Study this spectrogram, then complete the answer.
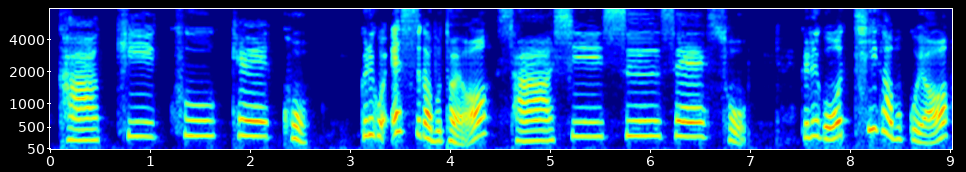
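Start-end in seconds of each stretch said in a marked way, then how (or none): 0.1-2.6 very slow, evenly spaced kana drill; chant-like slow row recital; syllable-by-syllable recitation. Shown as a demonstration. Teacher models the ka row. 4.5-7.0 very slow, evenly spaced kana drill; chant-like slow row recital; syllable-by-syllable recitation. Shown as a demonstration. Teacher models the sa row.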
